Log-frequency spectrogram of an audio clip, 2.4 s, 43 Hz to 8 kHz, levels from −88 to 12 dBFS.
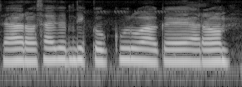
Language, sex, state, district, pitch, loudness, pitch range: Chakma, female, Tripura, Unakoti, 205 Hz, -15 LUFS, 200-215 Hz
